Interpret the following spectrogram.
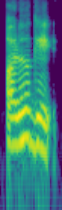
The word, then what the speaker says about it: Azhage: And then the chorus in Tamil, which I will not butcher with my pronunciations. Okay. So it's Azhage.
